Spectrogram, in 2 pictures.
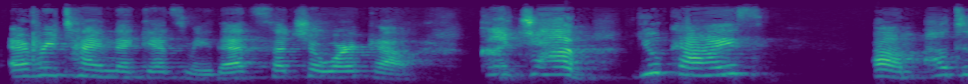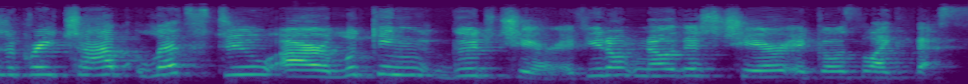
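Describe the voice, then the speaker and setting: At a whiteboard in a library room, a woman in her thirties leads an interactive storytime lesson for young English learners. The American host speaks at a moderate pace in a high, slightly bright voice, keeping her phrases simple, encouraging, and teacherly and asking questions along the way.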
